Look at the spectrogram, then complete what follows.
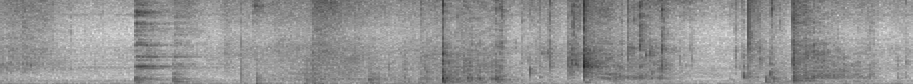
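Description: A long steel spoon stirring thick green gram curry in a metal pressure cooker, clinking and scraping against the pot's sides at irregular intervals.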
